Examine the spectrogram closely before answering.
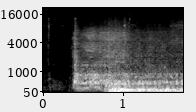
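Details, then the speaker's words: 1977 TVR 3000M, 43 years old, 3.0-litre Ford Essex V6 of about 160 hp: short crank, then the engine catches almost instantly and settles into a steady, even idle. Normal quick start. "Now that starts very quickly."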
